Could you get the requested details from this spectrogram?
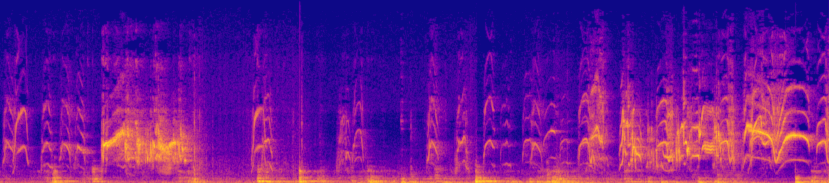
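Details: Brown-eared bulbuls arriving late at a nearly empty feeding dish, competing and fighting over the food: harsh, shrill squawks and chattering notes in quick overlapping bursts, with a steady low rumble underneath.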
